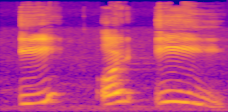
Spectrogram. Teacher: छोटी ई से बड़ी ई दुगना समय ले रही है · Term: दीर्घ स्वर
